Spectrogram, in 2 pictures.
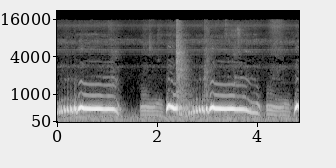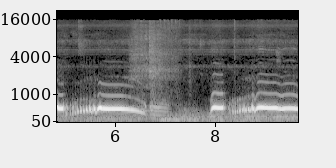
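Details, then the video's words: Captive albino red-eyed collared dove kept at home, a lure call meant to make males answer: three low, mellow coo phrases, each a short clipped note then a long rolling, drawn-out coo that fades, roughly every three seconds. "PUTER ALBINO BETINA MATA MERAH SIAP PANCING [[BIKIN GACOR JANTAN ]]"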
